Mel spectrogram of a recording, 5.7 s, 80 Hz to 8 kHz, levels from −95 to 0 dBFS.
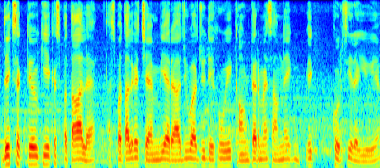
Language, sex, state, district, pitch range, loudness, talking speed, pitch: Hindi, male, Madhya Pradesh, Katni, 115-130 Hz, -18 LUFS, 230 wpm, 120 Hz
